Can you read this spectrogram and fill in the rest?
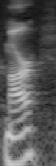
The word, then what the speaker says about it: Maher: Mar.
